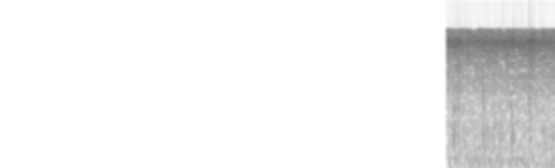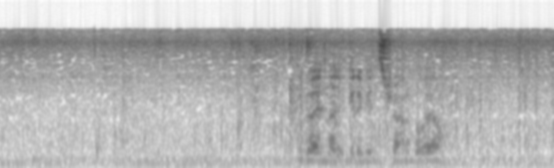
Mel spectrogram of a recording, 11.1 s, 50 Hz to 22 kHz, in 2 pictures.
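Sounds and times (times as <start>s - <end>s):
gas burner flame hissing: 4.5s - 11.0s.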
